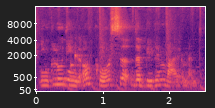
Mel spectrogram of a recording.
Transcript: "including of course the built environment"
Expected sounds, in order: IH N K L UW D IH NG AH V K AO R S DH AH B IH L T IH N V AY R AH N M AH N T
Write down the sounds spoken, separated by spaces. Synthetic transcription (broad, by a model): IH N K L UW D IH NG AH V K AO R S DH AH B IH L IH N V AY R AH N M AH N T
